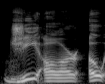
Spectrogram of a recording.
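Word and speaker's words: Groak: Gro broke broke Gro g r o a k Gro Gro Gro rhymes with croak mhm or soak or broke or poke and anybody got a peanut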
